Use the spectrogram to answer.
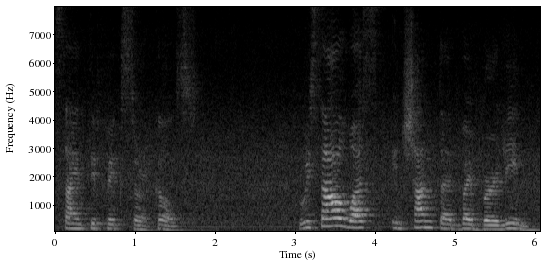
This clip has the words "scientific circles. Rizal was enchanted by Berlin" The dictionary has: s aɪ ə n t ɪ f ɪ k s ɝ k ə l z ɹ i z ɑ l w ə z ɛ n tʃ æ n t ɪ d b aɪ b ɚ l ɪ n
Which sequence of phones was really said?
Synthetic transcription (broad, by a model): s aɪ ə n t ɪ f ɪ k s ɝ k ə l s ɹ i s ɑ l w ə s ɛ n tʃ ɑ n t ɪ d b aɪ b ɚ l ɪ n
